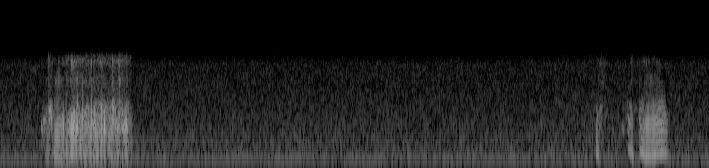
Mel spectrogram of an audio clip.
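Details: Snoring: two rasping, fluttering snores several seconds apart over a steady background hum.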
